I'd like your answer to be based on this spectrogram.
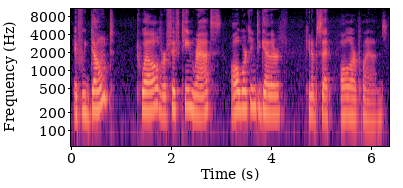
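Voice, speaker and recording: A woman's voice: medium pitch, a little slow, natural voice. Earnest pig organizer voiced by a woman reader. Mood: earnest, worried. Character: earnest worried male pig, clever unwarlike organizer.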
